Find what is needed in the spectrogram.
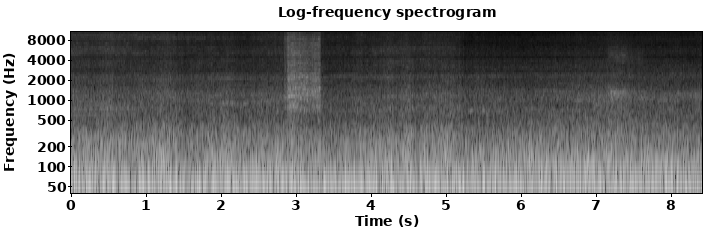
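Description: Wind rushing over the microphone of a moving motorcycle, with the bike's engine and road noise under it as a steady low rumble. A short hissy gust comes about three seconds in.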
